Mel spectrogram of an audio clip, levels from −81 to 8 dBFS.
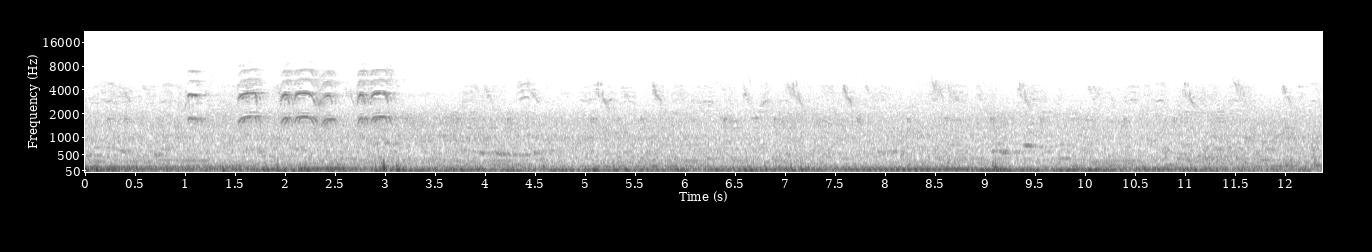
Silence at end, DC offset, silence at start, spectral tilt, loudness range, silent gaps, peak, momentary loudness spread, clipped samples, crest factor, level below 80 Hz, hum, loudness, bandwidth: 0 s; under 0.1%; 0 s; -6 dB/octave; 4 LU; none; -10 dBFS; 7 LU; under 0.1%; 22 dB; -36 dBFS; none; -35 LUFS; 7.8 kHz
